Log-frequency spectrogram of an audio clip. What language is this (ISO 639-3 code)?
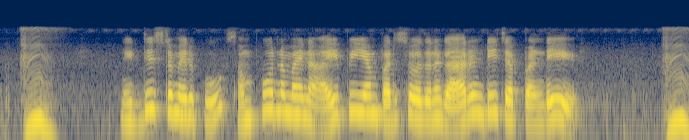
tel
